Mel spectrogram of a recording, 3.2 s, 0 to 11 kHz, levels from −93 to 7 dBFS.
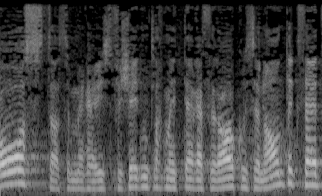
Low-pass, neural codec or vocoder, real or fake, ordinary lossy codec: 9.9 kHz; vocoder, 48 kHz, 128 mel bands, Vocos; fake; none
